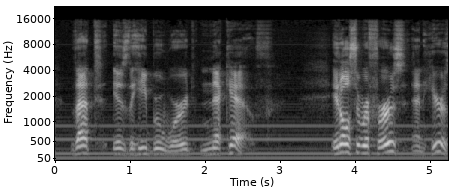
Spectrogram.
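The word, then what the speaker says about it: neqev: Nekev, if you're trying to write it down and spell it out, that's N as in Nancy, E as in Edward, Q as in Quincy, E as in Edward, V as in Victor. Nekev. The V is a V sound.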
